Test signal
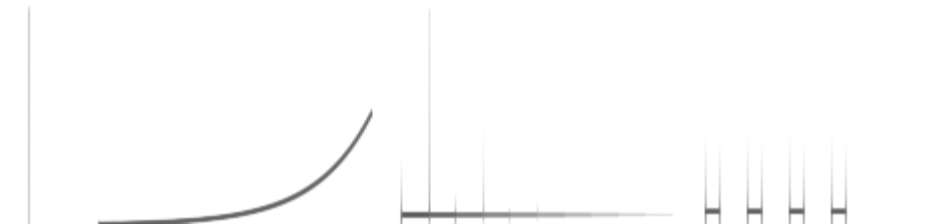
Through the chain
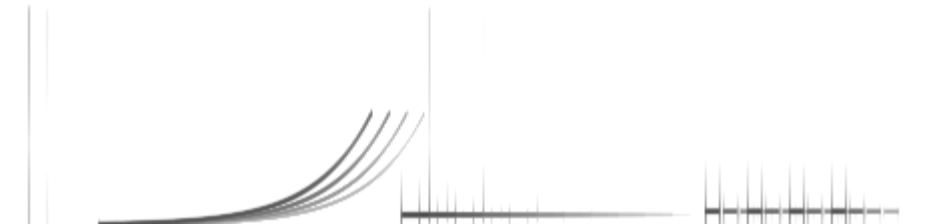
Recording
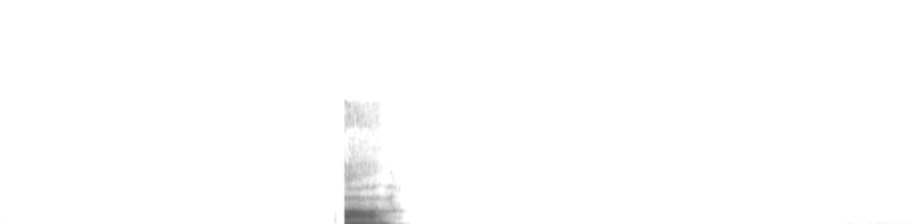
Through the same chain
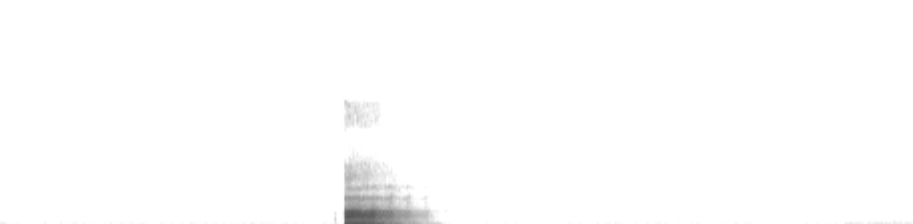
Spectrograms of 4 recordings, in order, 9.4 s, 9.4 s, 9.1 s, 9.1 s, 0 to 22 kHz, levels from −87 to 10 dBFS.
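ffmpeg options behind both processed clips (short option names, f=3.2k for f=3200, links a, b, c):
-af "equalizer=f=8k:t=o:w=1:g=-14.5,aecho=1:1:176|352|528:0.282|0.0705|0.0176,volume=4.5dB"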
